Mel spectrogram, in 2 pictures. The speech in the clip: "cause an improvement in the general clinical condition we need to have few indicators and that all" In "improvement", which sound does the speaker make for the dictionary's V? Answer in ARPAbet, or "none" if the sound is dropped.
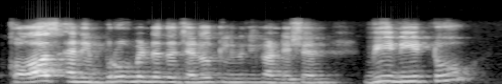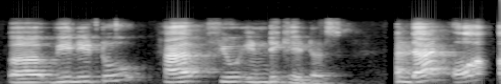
V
